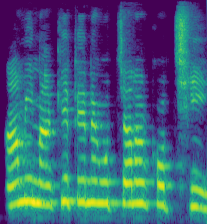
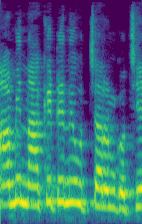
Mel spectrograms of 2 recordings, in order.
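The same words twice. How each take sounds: First: Slow, higher, pulled through the nose; exaggerated nasal. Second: Said in the usual way. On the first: Shown as a demonstration. Teacher shows forced nasalisation to the class, exaggerated nasal drawl. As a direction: drag every word out through your nose. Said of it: "এই কথাটাকে এরকম বলবো". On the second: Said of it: "এই কথাটা তো আমি স্বাভাবিকভাবে বলছি".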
